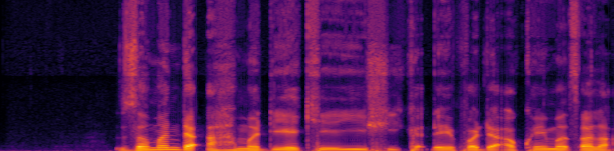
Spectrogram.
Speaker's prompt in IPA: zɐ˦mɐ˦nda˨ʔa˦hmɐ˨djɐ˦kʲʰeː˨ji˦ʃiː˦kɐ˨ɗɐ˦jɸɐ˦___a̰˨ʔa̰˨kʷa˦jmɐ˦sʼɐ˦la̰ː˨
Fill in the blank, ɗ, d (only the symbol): d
